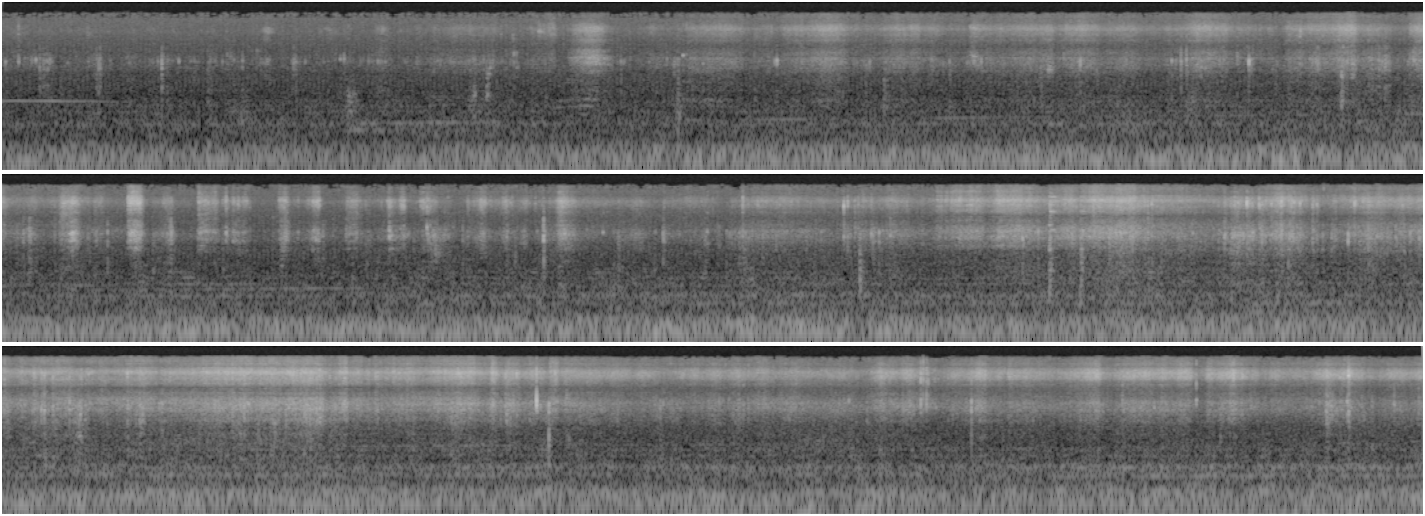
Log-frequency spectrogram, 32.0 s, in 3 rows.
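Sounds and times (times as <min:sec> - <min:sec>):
wheels rumbling on rails: 0:00.0 - 0:31.9.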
